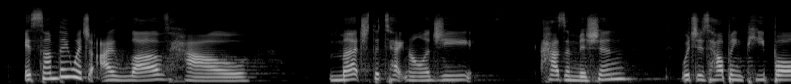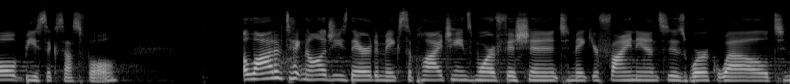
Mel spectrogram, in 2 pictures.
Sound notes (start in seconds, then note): none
